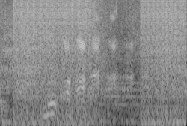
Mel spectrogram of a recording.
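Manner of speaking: villainous cackle, hammed up; evil laugh. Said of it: "I just thought to do an evil laugh there".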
